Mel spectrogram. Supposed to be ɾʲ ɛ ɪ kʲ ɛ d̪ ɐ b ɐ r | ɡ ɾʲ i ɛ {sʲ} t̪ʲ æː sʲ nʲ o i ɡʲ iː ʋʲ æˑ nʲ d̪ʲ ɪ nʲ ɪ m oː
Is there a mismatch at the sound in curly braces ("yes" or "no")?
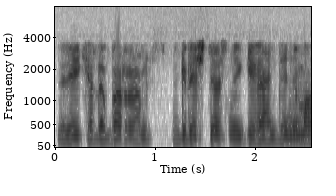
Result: yes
